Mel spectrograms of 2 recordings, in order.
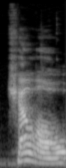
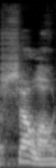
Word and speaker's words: cello: Uh, this is the cello or cello, depending on how you want to pronounce it, style canteen from Logden & Company.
